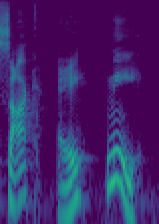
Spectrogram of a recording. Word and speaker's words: Saucony: I know it's sock a knee.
